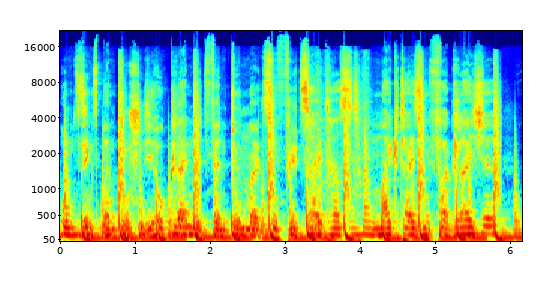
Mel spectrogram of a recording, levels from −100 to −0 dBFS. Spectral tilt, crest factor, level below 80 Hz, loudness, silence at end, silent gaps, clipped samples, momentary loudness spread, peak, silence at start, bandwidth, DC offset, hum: -5.5 dB/octave; 10 dB; -14 dBFS; -11 LUFS; 0 s; none; 0.7%; 3 LU; 0 dBFS; 0 s; 17.5 kHz; under 0.1%; none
